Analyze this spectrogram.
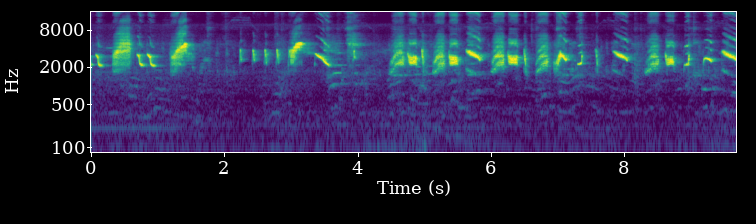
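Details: Chinese hwamei (Garrulax canorus) sings a loud, rolling song of rich whistled phrases, slurred up and down, pouring out almost without pause, over a faint low hum.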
